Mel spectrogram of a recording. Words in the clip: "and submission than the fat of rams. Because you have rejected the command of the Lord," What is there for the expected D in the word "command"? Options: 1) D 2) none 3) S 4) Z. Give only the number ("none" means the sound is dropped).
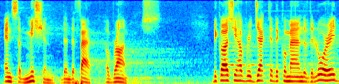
1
